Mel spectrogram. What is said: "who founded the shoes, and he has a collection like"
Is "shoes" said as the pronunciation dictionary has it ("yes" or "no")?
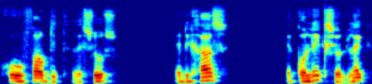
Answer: no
